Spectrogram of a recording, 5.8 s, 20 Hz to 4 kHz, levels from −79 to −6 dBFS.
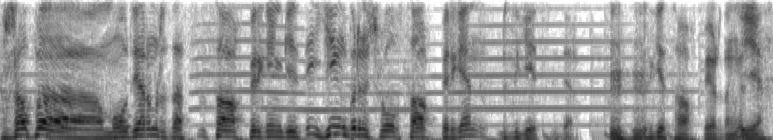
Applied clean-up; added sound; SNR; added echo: none; Trumpet; 18 dB; none.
